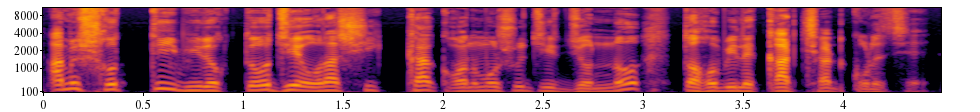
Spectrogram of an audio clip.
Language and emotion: Bengali, angry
